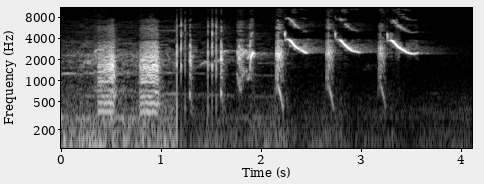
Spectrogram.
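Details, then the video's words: Javan myna (jalak kebo) in full song, meant to get other mynas calling back: two rasping churrs, a burst of clicks and short notes, then three loud whistles each sweeping down and ending in a thin level tone. "JALAK KEBO GACOR BIKIN JALAK MALAS BUNYI IKUTAN NYAUT AUTO RESPON"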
